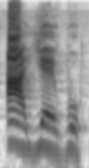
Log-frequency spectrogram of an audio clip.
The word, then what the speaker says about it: àyẹ̀wò: Now, take the first syllable. That is the first syllable. Now take it, say it in your heart. Your voice was drops. That is do. Then the second syllable, is also do. Then the third one is it's also do. So we have three tone marks, and they are do.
